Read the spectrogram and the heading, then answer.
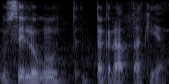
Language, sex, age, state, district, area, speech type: Urdu, male, 30-45, Uttar Pradesh, Gautam Buddha Nagar, urban, spontaneous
